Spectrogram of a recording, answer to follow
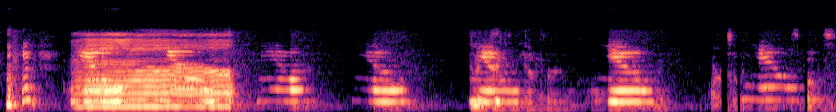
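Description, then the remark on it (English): A person testing a microphone mimics a cat, letting out one long, drawn-out meow followed by several shorter meows at a steady pace, fairly loud, with brief pauses between calls. “So, meow.”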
